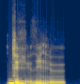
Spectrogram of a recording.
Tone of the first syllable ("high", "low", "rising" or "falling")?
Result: high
